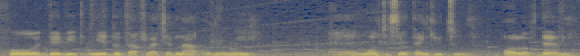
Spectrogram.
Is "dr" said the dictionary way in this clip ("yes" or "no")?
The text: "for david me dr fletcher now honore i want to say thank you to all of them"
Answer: no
